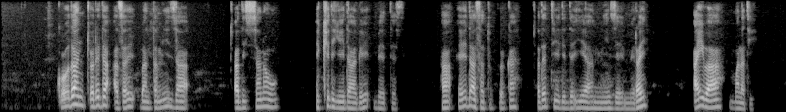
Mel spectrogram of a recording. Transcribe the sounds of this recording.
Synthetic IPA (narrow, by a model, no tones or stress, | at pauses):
kʼo̞ːd̪aːnt͡ʃʼɔɾɪd̪ɐʔɐsɐjbɐnt̪ːɐmiːzaː | t͡ʃʼɐd̪ɪsːɐnɐw | ɛkːɪd̪ɪjiːd̪aːɡe̞ːbe̞ːt̪ːe̞ːs | hɐejd̪ɐːsɐt̪ʊpːɛkːɐ | t͡ʃʼɐd̪ɛt̪ːiːd̪ɪd̪ɛʔɪjaːmiːze̞ːmɪɾɐj | ɐjbaːmɐlɐt̪i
